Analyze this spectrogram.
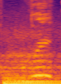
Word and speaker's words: Reek: Call me Reek rhymes with freak, Reek rhyme with sneak.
